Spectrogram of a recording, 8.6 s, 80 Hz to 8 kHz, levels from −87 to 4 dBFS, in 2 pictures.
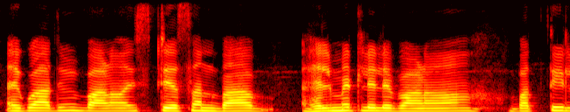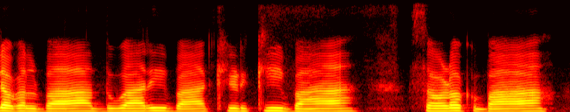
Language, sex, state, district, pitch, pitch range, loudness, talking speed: Bhojpuri, female, Uttar Pradesh, Ghazipur, 185 Hz, 180-195 Hz, -18 LUFS, 120 wpm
